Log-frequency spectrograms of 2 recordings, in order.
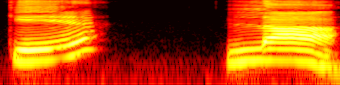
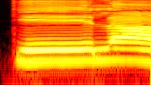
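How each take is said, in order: First: Each syllable held, long pause between; first syllable rising, then a separate second. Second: Whole word in one joined, drawn-out piece; teacher's blended model reading; syllables blended. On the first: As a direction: sound it out for beginning readers. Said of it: "एक ही अक्षर का उच्चारण करके". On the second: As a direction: join the sounds into one loud, clear word. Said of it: "आपस में मिला के पढ़ना है". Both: Shown as a demonstration.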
